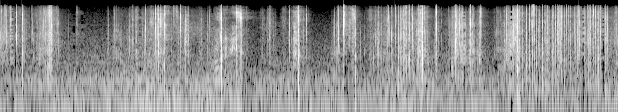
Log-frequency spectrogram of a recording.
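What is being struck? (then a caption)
Plastic tissue pack wrapper. A blue plastic tissue pack wrapper is stretched, crinkled and rubbed with the fingertips. It makes a run of bright, dry crinkles and sharp crackling snaps with almost no low end, each burst cutting off quickly between quieter rustling stretches.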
